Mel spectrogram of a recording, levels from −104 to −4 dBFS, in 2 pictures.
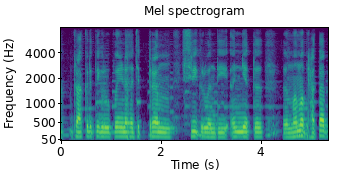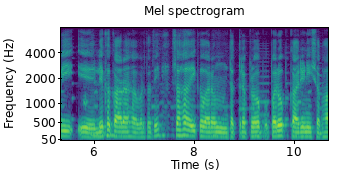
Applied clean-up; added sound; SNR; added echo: neural mask model RNNoise.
